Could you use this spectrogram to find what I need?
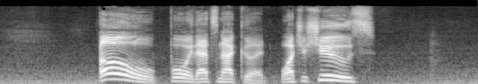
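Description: A man speaks loudly and with animation into a close microphone.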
